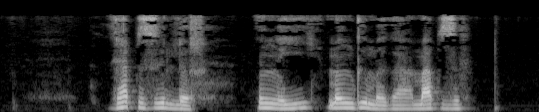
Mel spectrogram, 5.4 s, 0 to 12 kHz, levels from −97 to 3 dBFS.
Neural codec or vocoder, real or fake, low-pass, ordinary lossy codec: none; real; 7.2 kHz; MP3, 32 kbps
